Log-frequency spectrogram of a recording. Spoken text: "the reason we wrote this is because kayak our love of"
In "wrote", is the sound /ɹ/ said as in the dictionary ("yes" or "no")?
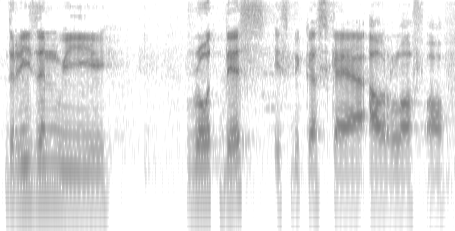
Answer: yes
